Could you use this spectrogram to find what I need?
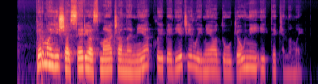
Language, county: Lithuanian, Alytus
